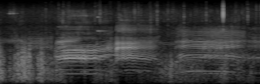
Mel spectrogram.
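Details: Flock of sheep bleating, several overlapping wavering, nasal bleats of varied pitch running almost continuously, with lower and higher voices calling over one another.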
